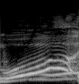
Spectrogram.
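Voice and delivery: high-pitched mock "what", laughing; startled crowd cry. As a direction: imitate everyone's startled yelp. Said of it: "everybody going".

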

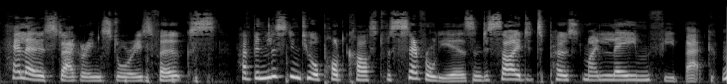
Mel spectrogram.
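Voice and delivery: reading a letter in a mock posh accent. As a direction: put on a posh English voice to read it out. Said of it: "Do it posh".

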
